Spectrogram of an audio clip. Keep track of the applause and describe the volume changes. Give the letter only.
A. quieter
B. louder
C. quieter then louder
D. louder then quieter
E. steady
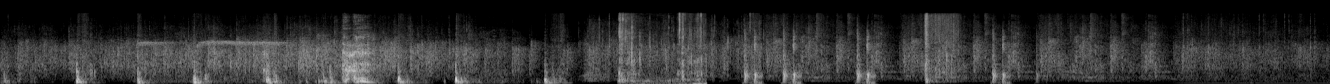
D.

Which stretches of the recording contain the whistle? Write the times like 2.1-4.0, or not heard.
1.3-2.8.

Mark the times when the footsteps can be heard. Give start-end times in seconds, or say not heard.
0.0-4.8, 5.4-10.4.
